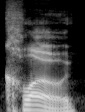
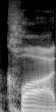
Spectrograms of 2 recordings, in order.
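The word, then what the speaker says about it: Claude: actually has a product called Cloe or claw depending on how Continental you want to pronounce it but it's a tool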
